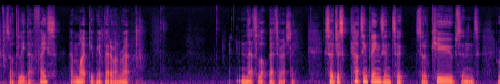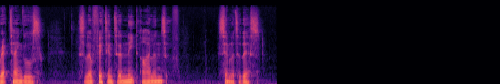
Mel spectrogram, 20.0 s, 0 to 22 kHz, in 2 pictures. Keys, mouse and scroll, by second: 0.9 Delete, 2.0 a, 3.1 u, 6.1-15.6 middle drag, 15.6 KP_Divide, 16.2 shift+middle click, 16.5 Tab, 16.7 shift+middle click, 16.8 click, 17.0 KP_Divide, 17.1 Tab, 17.2 middle click, 17.5 2, 17.6 click, 18.0 ctrl+e, 19.1 Tab, 19.2 Tab, 19.4 a, 19.5 u, 19.6 Tab, 19.8 KP_Divide.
